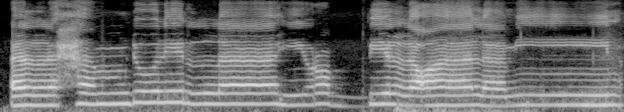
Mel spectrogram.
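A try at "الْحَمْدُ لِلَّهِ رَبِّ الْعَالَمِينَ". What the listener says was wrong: Oke, bil a jangan sampai mantul, lam sukunnya sedikit. Alhamdulillahi rabbil alamin.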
